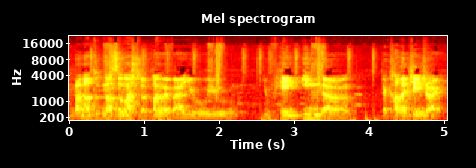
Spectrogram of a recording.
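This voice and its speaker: A man's voice: fairly low pitch, a little fast, a bit bright. A man, asking questions as the host of a casual interview. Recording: roomy echo, distant mic, faint music.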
